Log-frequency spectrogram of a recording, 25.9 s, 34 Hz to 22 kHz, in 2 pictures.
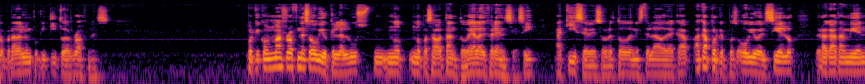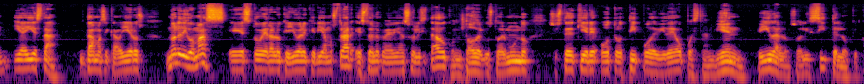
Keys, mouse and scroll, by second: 13.8 Escape, 15.5-16.0 scroll down 2, 16.8 shift+middle click.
